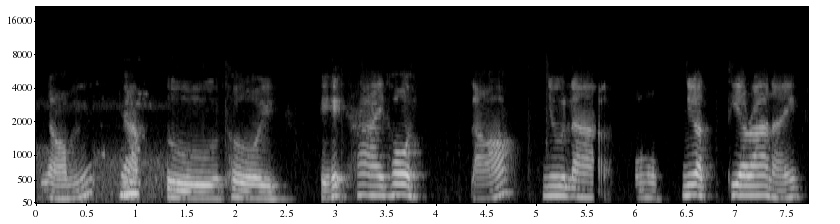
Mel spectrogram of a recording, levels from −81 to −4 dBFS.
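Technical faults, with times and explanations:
0.00–0.14 s, 0.72–0.87 s and 1.29–1.34 s, speech suppressed in double talk: the talker's level sinks in short bites, about 20 dB at the very start, around 15 dB in the middle one and only a few decibels in the last brief dip. Each bite lasts well under a fifth of a second. The likely cause is an echo canceller that, with both ends talking at once, could not tell the near voice from loudspeaker echo and turned everything down.
0.57–1.29 s, other side's voice leaking through: a second voice sits under the talker for most of a second, at roughly the same loudness, so the two compete rather than one clearly dominating. It is most likely the far end's audio playing from the talker's loudspeaker and reaching the microphone, with the echo canceller failing to remove it. The suppression dips at 0.72 s and 1.29 s fall inside or at the edge of this stretch.
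5.51–7.72 s, time-stretched section: from 5.51 s to the end, the pace jumps to about 1.35 times normal speed while the pitch stays where it was. The sound becomes rushed. This is likely software compressing the audio in time by dropping short slices and splicing the remainder together, which keeps pitch intact but leaves small discontinuities at the joins.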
